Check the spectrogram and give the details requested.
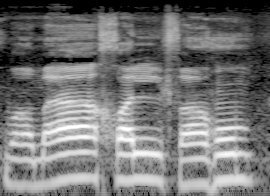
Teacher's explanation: خا کو پر کر کے پڑھیں گے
